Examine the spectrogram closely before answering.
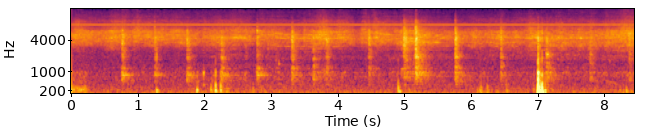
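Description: Underwater sound picked up through a camera's housing: a steady hiss with faint, irregular clicks and one loud sharp knock about seven seconds in.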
